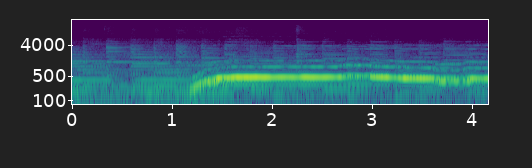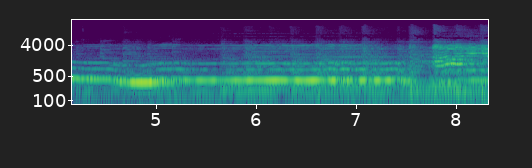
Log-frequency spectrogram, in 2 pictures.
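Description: A woman singing one long wordless note into a microphone: she slides up to it about a second in, holds it, then steps down to a lower note that she holds until near the end. Underneath are sustained chords from an acoustic guitar and a wind band.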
